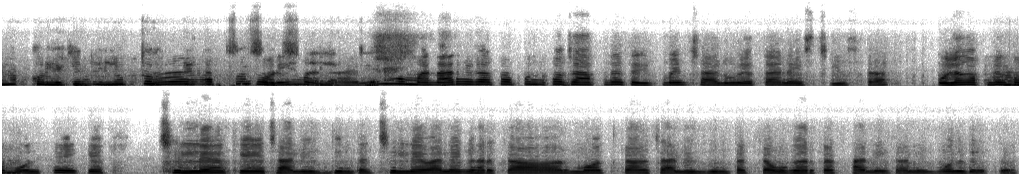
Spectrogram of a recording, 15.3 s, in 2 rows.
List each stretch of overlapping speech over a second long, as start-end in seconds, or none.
1.1-2.8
